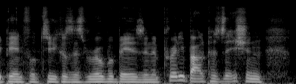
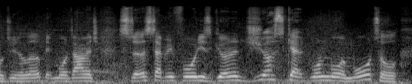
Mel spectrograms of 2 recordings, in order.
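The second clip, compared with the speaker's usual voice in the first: excited; 3 semitones higher than usual. Real, not acted. Big fight in live casting.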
